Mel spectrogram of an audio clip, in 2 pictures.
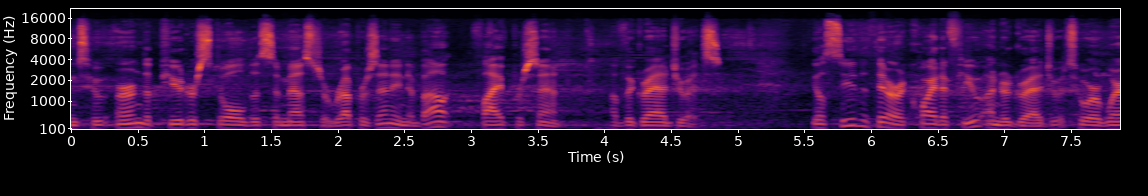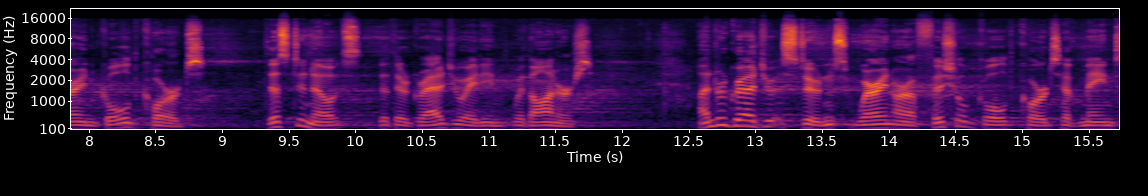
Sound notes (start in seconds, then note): none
